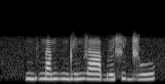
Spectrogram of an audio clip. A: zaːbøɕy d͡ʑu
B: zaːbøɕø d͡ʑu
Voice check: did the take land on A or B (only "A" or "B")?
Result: A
